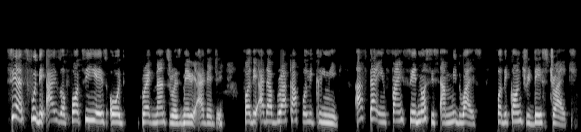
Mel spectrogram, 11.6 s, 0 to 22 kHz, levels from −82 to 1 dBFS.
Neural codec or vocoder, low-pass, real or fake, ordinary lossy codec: none; 5.4 kHz; real; none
